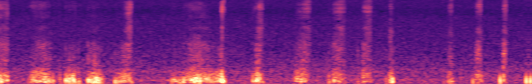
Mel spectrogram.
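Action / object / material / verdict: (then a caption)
scrape / small cork stopper scratched with a cotton swab / cork / none. A small solid cork wine stopper held in the hand has its end face scratched with a cotton swab. The result is a series of quiet, dry, low-pitched scratching strokes, each with a faint crisp edge.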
